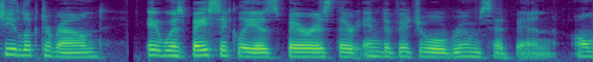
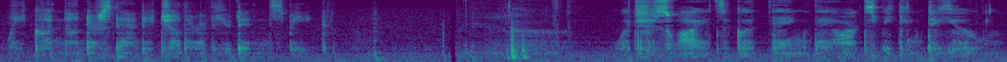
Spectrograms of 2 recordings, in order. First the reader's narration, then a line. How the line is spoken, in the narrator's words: Malcolm breathed back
